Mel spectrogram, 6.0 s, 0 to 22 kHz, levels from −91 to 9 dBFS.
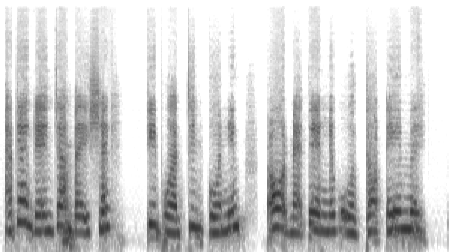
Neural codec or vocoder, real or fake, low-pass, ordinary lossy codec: codec, 44.1 kHz, 0.9 kbps, DAC; fake; 19.8 kHz; none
